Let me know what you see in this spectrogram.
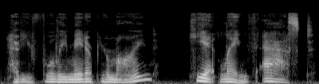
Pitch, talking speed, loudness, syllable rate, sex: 125 Hz, 205 wpm, -19 LUFS, 5.0 syllables/s, female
